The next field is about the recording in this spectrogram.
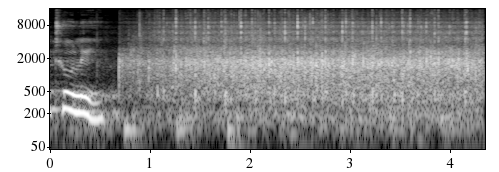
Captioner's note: audience applauding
